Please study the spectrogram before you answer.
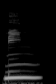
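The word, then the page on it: min: tone 1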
